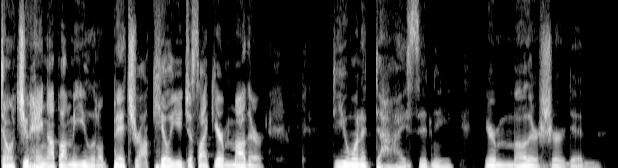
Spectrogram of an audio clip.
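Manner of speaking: put-on ominous, menacing voice. Retelling a horror film scene where the killer threatens her: imitating the killer, ominous. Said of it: "that very ominous moment".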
